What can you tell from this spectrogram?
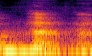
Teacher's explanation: Tempatnya di pangkal tenggorokan, bukan di dada.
